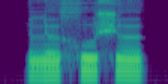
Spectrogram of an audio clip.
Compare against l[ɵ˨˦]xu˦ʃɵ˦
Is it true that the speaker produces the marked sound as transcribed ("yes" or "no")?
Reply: yes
